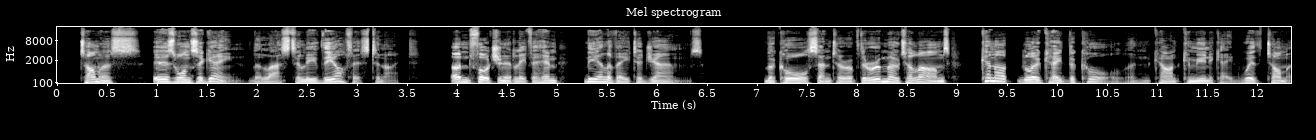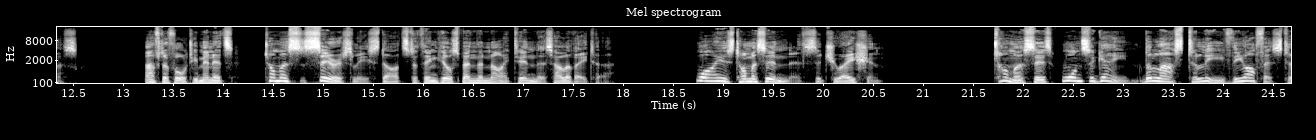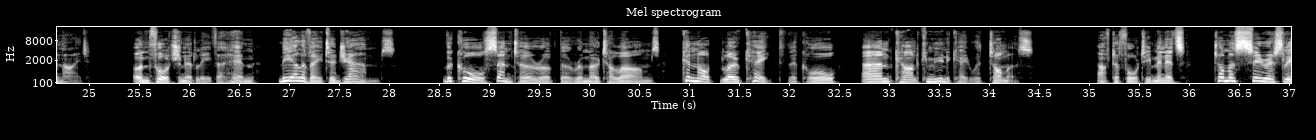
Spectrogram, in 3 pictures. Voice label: voiceover commercial business motion graphic

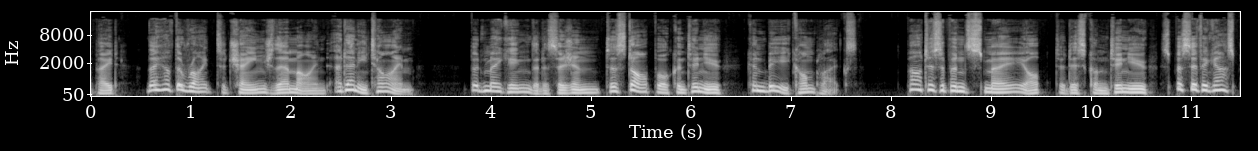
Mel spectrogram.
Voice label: voiceover narrative medical clinical trials

